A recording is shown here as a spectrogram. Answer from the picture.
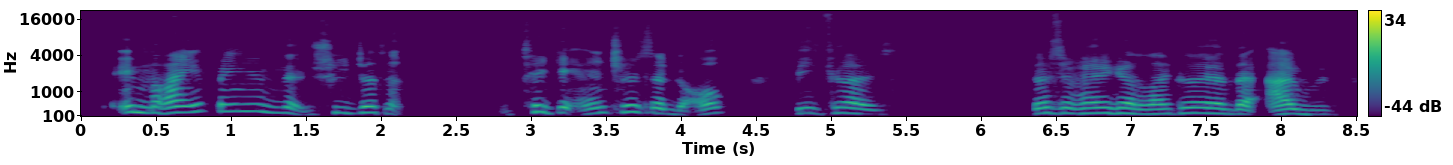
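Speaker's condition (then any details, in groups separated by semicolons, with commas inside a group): Cerebral palsy, severe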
